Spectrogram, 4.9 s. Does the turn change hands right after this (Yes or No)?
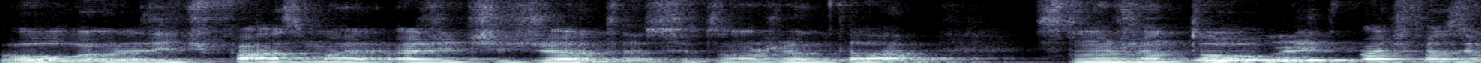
No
